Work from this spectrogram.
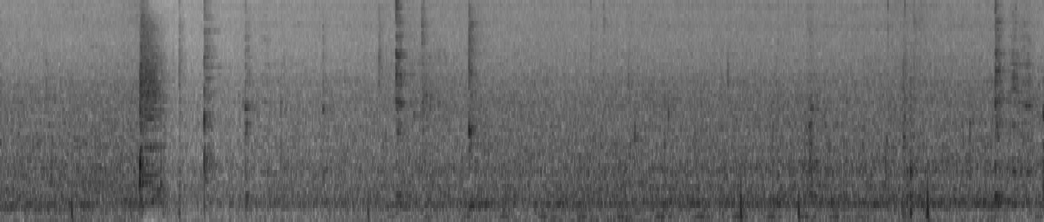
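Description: Biscuits frying in hot oil, a steady bubbling sizzle with scattered utensil taps and clicks as they are turned, close and continuous for about ten seconds.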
